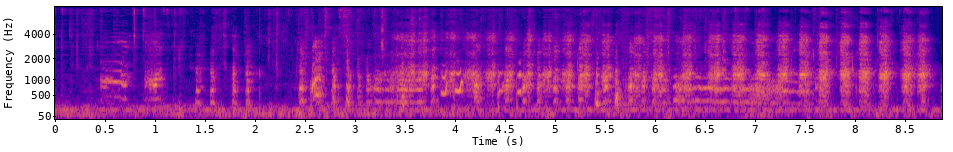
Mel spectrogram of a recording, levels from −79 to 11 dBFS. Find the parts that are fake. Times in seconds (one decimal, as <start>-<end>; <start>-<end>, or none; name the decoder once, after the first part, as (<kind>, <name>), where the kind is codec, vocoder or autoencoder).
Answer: 0.0-1.9 (codec, SNAC)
